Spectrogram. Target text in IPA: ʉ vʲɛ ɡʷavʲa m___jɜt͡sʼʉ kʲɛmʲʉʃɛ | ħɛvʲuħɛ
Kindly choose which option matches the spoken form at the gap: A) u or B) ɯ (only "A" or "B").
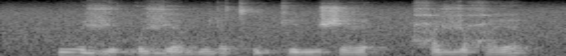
A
